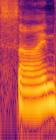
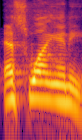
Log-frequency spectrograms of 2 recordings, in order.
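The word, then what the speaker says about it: Syne: Uh, what matters is I want to show you how we can get that sign font.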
